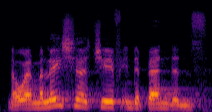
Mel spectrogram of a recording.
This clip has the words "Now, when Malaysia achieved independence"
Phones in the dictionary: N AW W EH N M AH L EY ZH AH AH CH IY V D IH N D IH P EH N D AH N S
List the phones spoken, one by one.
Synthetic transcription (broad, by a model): N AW W EH N M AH L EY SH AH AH CH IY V IH N D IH P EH N D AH N S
